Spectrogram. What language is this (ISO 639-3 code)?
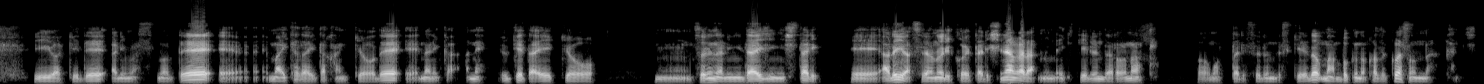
jpn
